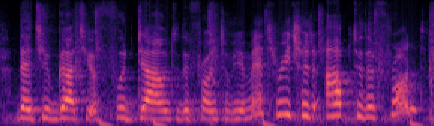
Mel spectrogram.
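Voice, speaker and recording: Over music in the background, the voice is calm, with ordinary pitch variation. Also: woman. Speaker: barre and stretch instructor. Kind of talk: follow-along exercise class instruction. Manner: encouraging, calm.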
